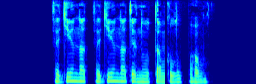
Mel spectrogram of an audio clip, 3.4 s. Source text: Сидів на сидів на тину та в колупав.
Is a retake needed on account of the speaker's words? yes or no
no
